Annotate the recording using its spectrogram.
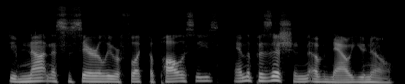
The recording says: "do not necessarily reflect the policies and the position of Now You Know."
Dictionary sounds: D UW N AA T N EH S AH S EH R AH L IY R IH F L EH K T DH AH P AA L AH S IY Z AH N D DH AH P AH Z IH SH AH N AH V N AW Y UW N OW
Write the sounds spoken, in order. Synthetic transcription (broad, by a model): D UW N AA T N EH S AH S EH R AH L IY R IH F L EH K T DH AH P AA L AH S IY Z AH N DH AH P AH Z IH SH AH N AH V N AW Y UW N OW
